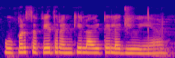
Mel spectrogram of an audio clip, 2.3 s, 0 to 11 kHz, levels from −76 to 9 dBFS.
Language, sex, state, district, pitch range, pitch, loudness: Hindi, female, Uttar Pradesh, Shamli, 210-230 Hz, 220 Hz, -15 LUFS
